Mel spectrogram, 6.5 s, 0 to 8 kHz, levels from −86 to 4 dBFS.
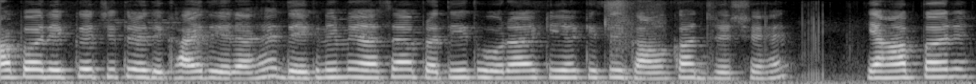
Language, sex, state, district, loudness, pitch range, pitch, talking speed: Hindi, female, Uttar Pradesh, Budaun, -15 LUFS, 235-260 Hz, 245 Hz, 230 wpm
